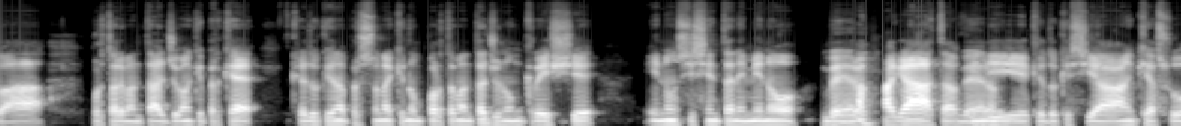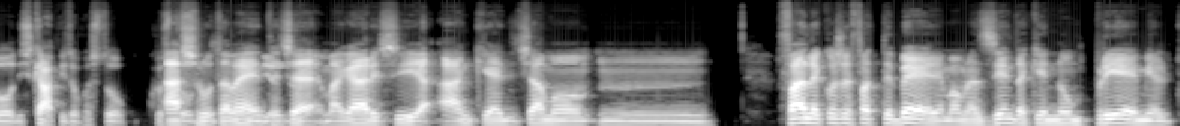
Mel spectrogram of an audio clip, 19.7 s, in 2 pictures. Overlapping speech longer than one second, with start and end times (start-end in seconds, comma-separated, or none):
11.2-12.6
